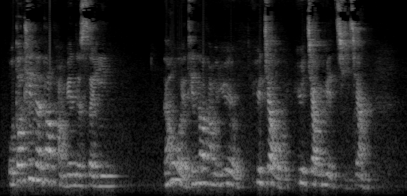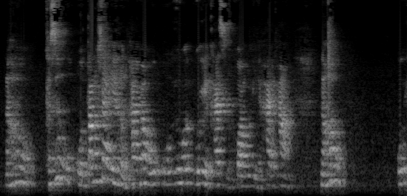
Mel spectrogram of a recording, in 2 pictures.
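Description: A woman's voice: mid-range voice, warm tone, a little hiss or hum. A woman giving an earnest, emotional personal faith testimony at church. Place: church hall. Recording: very echoey hall, mic far off.

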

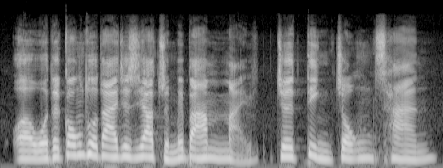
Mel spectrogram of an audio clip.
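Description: A young man with a Taiwanese Mandarin accent telling a story in casual chat, animated and self-dramatizing, laughing as he goes. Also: on the high side, quick pace, no echo.

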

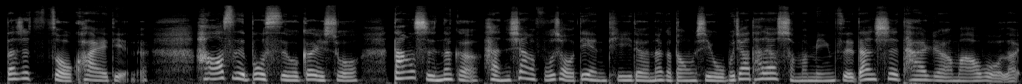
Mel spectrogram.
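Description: A woman telling a story in a chatty, animated way and talking straight to the listener. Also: fairly low pitch, no room sound. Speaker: vlogger. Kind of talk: casual storytelling to camera.

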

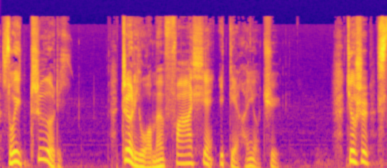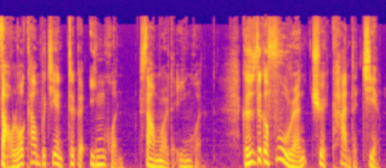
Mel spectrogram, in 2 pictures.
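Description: Dry-sounding teacher. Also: male voice, mid-range voice, sing-song, normal speed, slightly rough, no room sound. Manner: explanatory, with frequent tag particles and emphatic asides. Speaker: Bible teacher. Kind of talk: Bible study lesson.

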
